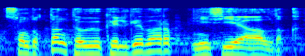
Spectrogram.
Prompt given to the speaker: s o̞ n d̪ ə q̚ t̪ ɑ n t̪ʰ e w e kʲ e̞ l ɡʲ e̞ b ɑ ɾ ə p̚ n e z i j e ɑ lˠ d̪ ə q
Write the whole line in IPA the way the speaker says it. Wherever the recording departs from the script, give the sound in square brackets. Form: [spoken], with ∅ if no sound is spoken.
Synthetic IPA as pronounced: s o̞ n d̪ ə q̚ t̪ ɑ n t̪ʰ [æ] w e kʲ e̞ l ɡʲ e̞ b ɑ ɾ ə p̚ n e [s] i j e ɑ lˠ d̪ ə q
